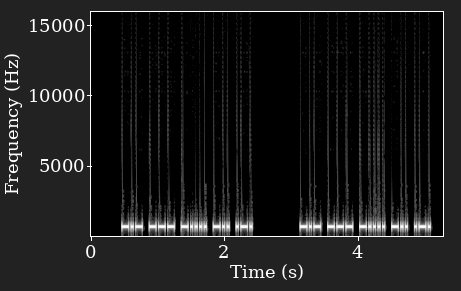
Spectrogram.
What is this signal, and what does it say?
Morse code, heard as a keyed tone, about 36 wpm, 700 Hz. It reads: KO6DR KO6DR
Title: USA Call Signs - 5 Characters - Repeated 2x - 35wpm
